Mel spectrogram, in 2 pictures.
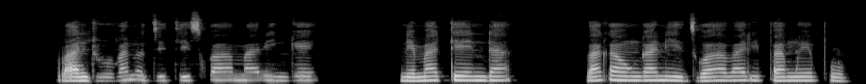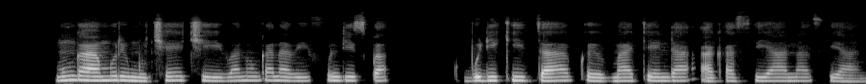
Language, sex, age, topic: Ndau, female, 36-49, health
